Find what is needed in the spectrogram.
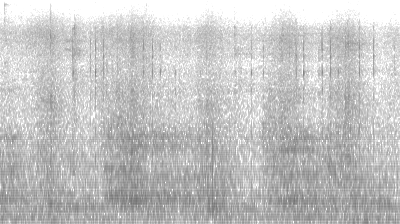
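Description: Near silence: faint room tone with a few soft ticks.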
